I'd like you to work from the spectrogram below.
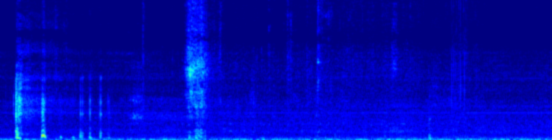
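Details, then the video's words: Jindo dogs Miso and Jangbi making up after a fight outdoors at a glove factory; two short, sharp whimpering yelps open the moment, followed by a sniff-like burst and quiet, with low steady background hum. "진돗개동동이 개싸움후 화해하는 방법!"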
